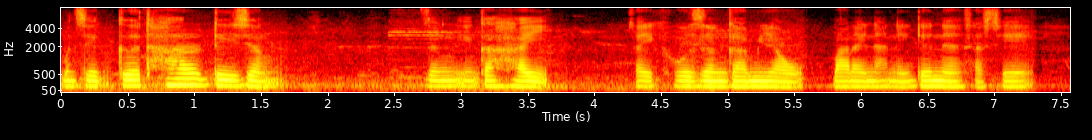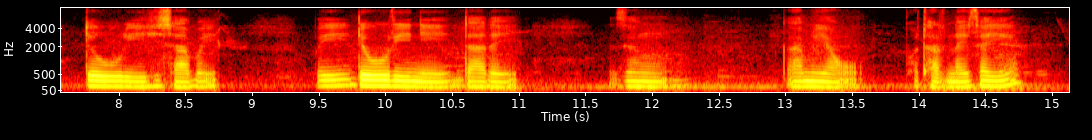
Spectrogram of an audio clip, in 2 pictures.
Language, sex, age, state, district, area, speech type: Bodo, female, 30-45, Assam, Baksa, rural, spontaneous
